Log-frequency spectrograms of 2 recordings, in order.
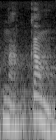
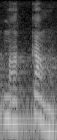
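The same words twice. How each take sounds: Both takes have the same delivery.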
